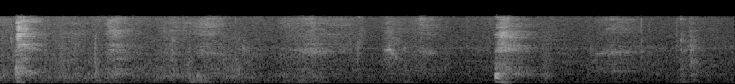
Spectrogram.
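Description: Handling noise as a puppet is set down and another picked up: rustling and breathy sniffs, with a sharp knock about five seconds in.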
